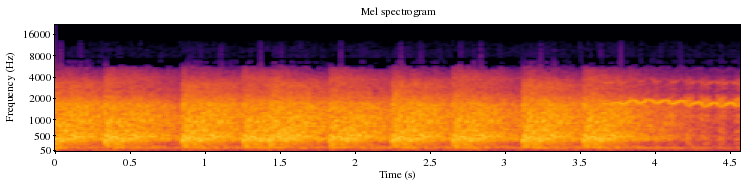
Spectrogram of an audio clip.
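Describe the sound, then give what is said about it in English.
Rapid gunfire, about a dozen loud shots fired in quick succession with no pause by men at a rock emptying their guns at a rider on a white horse under 30 feet away, and a horse whinnies briefly near the end. “When I give the signal, start shooting, you hear? And don't stop until your guns are empty.”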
